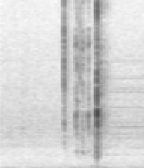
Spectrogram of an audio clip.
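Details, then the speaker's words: Mercedes non-ASR throttle body actuator after cleaning and repair, bench-tested while energized for two to three days; quick cluster of sharp clicks as it is re-energized and corrects idle speed, responding normally. "on so when it's energized like such that means that it is correcting your idle speed right now"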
